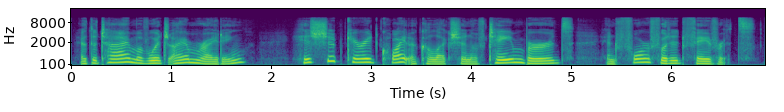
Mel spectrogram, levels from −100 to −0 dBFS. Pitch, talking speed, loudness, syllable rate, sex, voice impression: 200 Hz, 180 wpm, -16 LUFS, 5.0 syllables/s, female, very feminine, adult-like, slightly middle-aged, slightly thin, slightly relaxed, slightly weak, slightly dark, soft, clear, fluent, slightly cute, intellectual, slightly refreshing, sincere, slightly calm, elegant, slightly sweet, lively, kind, slightly modest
